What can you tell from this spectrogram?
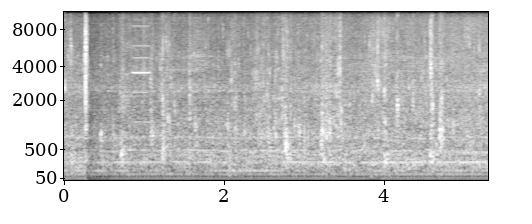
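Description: Pull-start outboard motor running steadily at trolling speed, with frequent short knocks over it and a brief high beep about a second in.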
